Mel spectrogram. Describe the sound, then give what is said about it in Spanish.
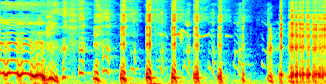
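A human voice imitates a mare's neigh with a rapid, quavering string of short vocal bursts, like a bleating whinny, ending in a louder, breathier burst. “¿Ahora te quieres oír una yegua ahora? A ver. El caballo le dice y ella le hace”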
